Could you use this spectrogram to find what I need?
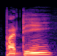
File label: "padiñ", Apatani; Material Culture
